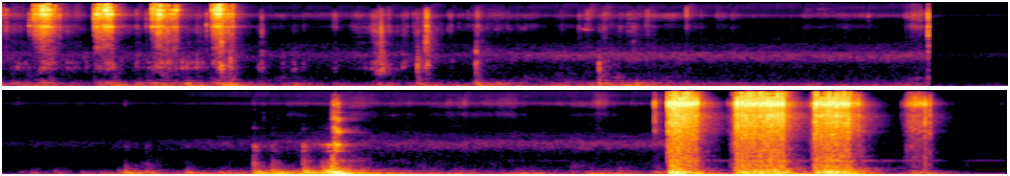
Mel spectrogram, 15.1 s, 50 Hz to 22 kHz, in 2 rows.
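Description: Quick bursts of ratchet and metal clicking while the gear shift lever comes off a Honda XR200 motorcycle, short clusters at the start and a louder run near the end, with a low hum and quiet gaps between.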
